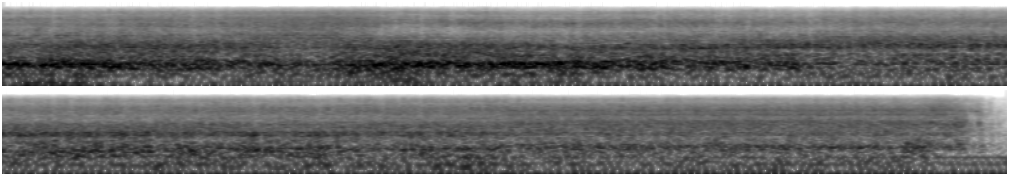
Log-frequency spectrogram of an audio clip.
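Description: Garden hose spray nozzle jetting water into a plastic mop bucket, filling it: a steady hiss and splash that cuts off near the end.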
